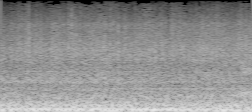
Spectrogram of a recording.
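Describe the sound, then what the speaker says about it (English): Rain from a passing tropical storm beats against a window, heard from indoors as a steady, dense, close hiss with a low rumble and no voices. "You can probably hear the rain hitting the window."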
